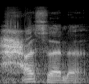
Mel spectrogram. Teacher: ہا کو حلق سے نکالیں گے، وسط حلق سے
